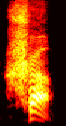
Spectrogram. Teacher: ऊष्म ऊष्म यानी गर्म हवा निकलती है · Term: ऊष्म व्यंजन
